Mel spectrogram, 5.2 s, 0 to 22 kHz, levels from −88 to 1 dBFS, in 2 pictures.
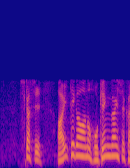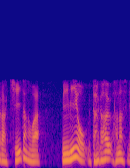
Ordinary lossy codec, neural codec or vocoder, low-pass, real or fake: none; none; 3.6 kHz; real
